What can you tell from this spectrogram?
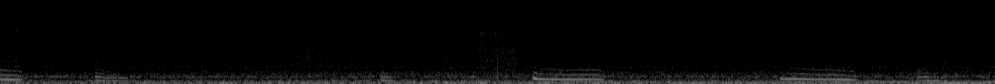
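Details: A cat snoring, not purring: a low repeated snore; cat snoring.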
